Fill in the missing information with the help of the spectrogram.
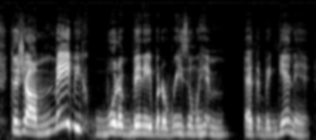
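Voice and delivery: ordinary talk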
